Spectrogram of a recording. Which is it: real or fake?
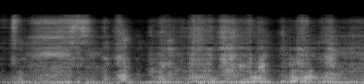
fake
